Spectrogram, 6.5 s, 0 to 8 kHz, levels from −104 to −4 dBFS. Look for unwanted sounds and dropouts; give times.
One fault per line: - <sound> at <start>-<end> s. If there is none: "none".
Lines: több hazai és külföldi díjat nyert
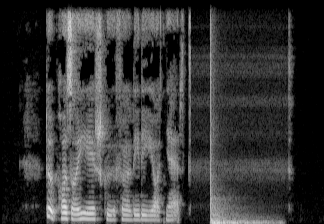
- thud at 4.2-5.7 s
